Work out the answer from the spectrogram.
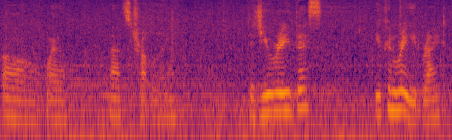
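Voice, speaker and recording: A sardonic video game investigator with a lowish voice. She is brusque, businesslike and deadpan, heard over clear ambient noise. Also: unhurried. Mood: concerned, pensive. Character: dry, sardonic, businesslike woman investigating a daedric plot. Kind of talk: video game character dialogue.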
